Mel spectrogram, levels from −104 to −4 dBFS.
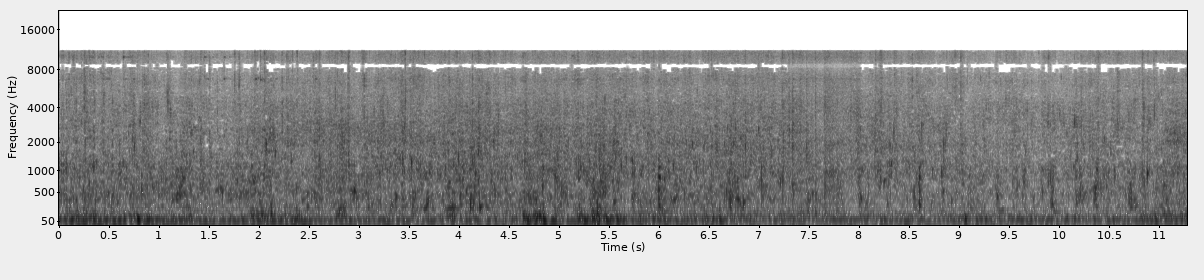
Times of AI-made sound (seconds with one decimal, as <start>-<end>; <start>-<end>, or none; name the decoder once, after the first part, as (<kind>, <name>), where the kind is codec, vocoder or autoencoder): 7.3-8.0 (codec, SNAC)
